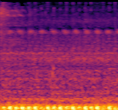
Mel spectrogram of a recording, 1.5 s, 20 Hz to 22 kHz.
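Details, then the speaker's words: Honda Click 125 after new block set install, warming up with radiator bled, later reading 88 degrees at about 1,600 RPM; low, even putter at steady idle with no knocks or misses, normal warm idle, installation judged good. "Tahimik naman po yung makina. So maayos naman yung ating pagkaka-install."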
